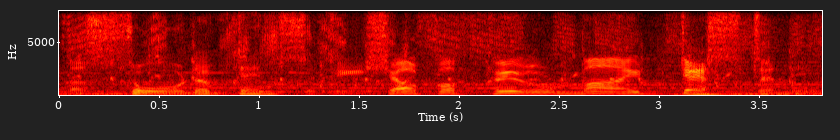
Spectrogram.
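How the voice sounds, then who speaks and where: A man's voice: fairly high pitch, very animated, measured pace, over loud music. An actor voicing a theatrical, menacing evil mastermind in a cartoon, gloating as he talks. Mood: grandiose, irritated.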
